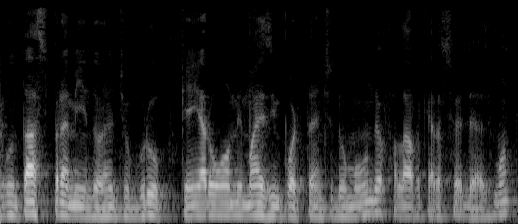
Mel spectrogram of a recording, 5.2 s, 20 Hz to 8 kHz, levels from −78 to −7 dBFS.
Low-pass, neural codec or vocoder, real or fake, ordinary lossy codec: 7.2 kHz; none; real; MP3, 32 kbps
